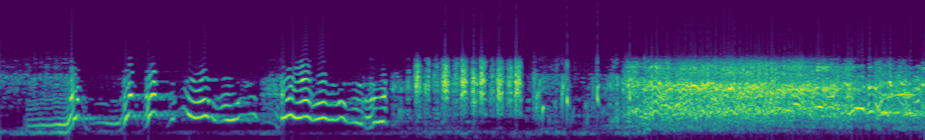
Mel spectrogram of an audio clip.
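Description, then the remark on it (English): A person performs a friendly dog, as a script may call for: a run of eager, rising yips and whimpers, then quick rhythmic panting that swells into a long, loud, breathy huffing. “in a script, I may be called upon to be a friendly dog like this.”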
